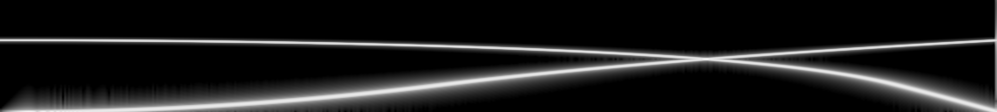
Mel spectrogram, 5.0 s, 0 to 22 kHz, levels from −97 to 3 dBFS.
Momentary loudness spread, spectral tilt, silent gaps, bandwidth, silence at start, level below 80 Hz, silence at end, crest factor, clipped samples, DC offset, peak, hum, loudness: 2 LU; -9.5 dB/octave; none; 5.4 kHz; 0 s; -20 dBFS; 0 s; 6 dB; under 0.1%; under 0.1%; 0 dBFS; none; -4 LUFS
